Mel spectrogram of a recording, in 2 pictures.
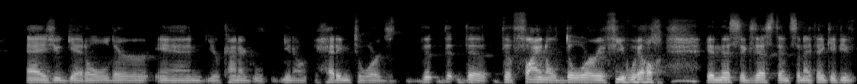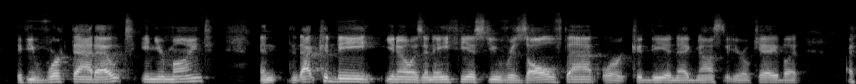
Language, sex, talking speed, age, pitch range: English, male, 205 wpm, 30-49, 95-110 Hz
